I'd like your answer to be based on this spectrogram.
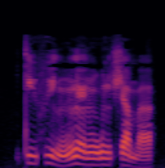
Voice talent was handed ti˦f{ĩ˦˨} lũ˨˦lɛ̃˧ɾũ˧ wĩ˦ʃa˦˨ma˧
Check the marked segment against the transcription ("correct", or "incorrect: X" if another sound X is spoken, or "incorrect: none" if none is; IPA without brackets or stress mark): incorrect: i˦˨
